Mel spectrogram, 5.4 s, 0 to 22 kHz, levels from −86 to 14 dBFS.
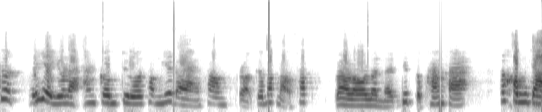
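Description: At 1.03 s and 1.74 s, bit error spikes give single sharp broadband ticks: a flipped bit makes one or two sample values jump and return, with no gap in the speech. At 2.37 s, a gap between stream segments cuts a hard-edged silent hole of about 26 ms, distinct from a tick because the sound drops out rather than clicks. More bit error ticks follow at 2.69 s and 3.68 s. A second gap of about 17 ms at 4.40 s, 2 s after the first, fits a misaligned segment boundary.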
